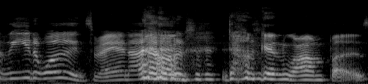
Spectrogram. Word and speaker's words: Danganronpa: Danganronpa is how you say it.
